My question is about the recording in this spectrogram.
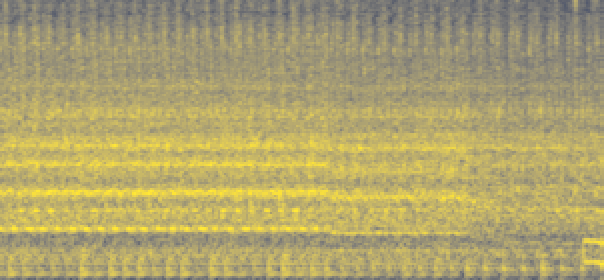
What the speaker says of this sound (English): And now we're just going to come around, and you're just going to stitch the whole way around.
